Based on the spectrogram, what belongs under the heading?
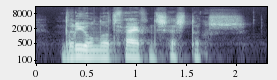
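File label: "driehonderdvijfenzestigs", Dutch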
